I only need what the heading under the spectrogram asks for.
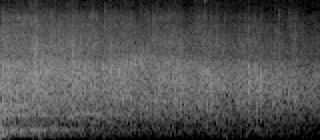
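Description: An audience applauding: dense, steady clapping from many hands fills the whole stretch, holding an even level before easing off slightly at the end. No one speaks over it.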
